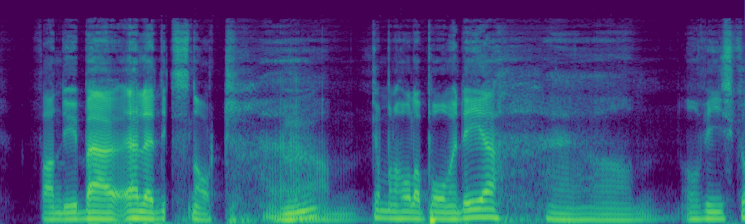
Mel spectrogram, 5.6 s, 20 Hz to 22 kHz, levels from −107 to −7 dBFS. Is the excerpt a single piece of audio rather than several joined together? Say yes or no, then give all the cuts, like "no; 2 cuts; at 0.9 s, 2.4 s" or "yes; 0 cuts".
no; 2 cuts; at 1.2 s, 2.8 s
